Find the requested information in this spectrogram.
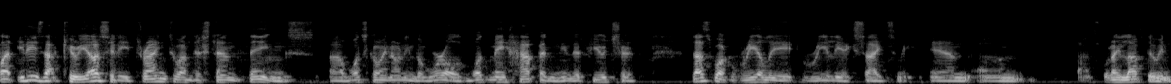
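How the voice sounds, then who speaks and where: A man with a Spanish accent talks at a moderate pace, his fairly low voice swinging very widely in pitch. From Spain. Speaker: professor. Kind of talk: interview.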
